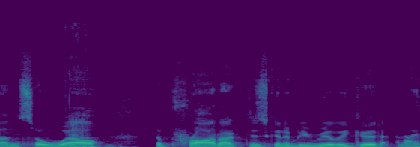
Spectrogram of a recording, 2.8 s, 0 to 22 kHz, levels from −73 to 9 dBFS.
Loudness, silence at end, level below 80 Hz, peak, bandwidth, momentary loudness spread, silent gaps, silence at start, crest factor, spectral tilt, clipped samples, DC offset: -26 LUFS; 0 s; -60 dBFS; -10 dBFS; 18 kHz; 11 LU; none; 0 s; 16 dB; -6.5 dB/octave; under 0.1%; under 0.1%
